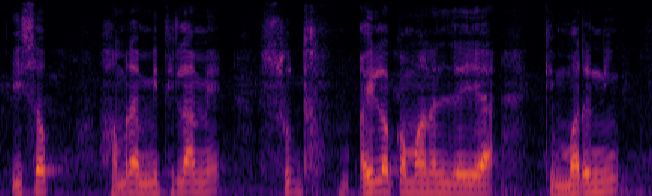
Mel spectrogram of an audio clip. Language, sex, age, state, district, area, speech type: Maithili, male, 30-45, Bihar, Muzaffarpur, rural, spontaneous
